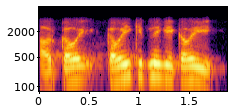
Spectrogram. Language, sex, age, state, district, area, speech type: Hindi, male, 18-30, Uttar Pradesh, Azamgarh, rural, conversation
